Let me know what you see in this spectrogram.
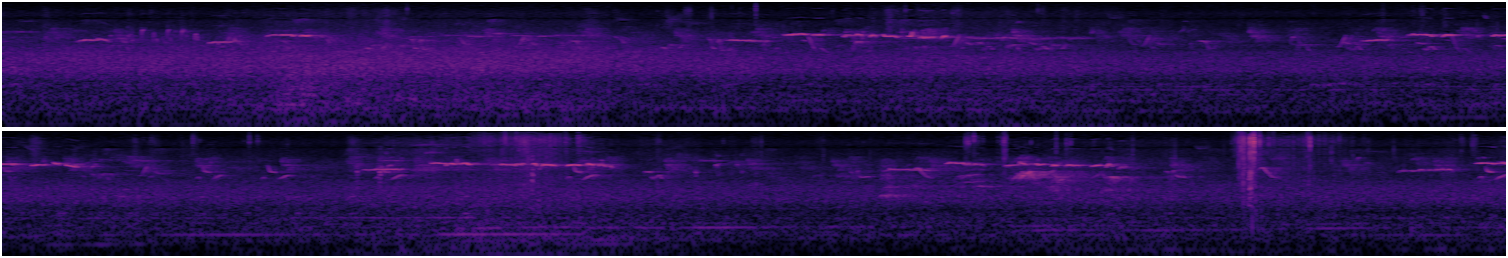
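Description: Songbirds chirping in short, high runs of notes every few seconds over a steady outdoor background hiss.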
